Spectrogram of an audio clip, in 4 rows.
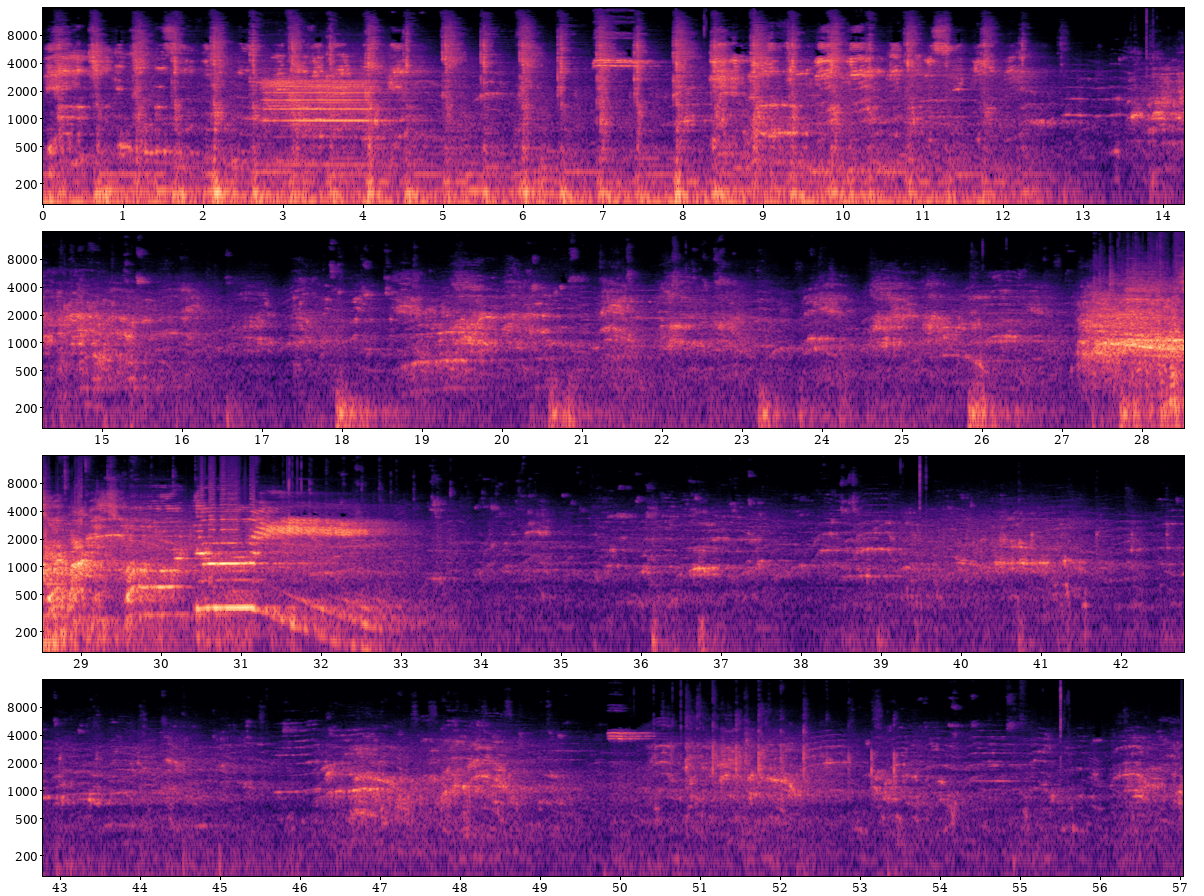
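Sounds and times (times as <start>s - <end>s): voices echoing in arena: 0.0s - 57.0s
pitched tones: 2.6s - 4.5s.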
